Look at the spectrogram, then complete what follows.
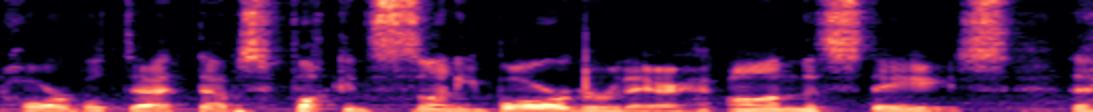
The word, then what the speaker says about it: Barger: my favorite people Sonny Sonny Barger some people pronounce his name Sonny Barger but it's Sonny Barger I think he's still alive is living in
